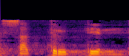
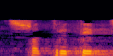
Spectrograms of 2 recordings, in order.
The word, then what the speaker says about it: Sadruddin: Ya kalau kalau pakai bahasa Indonesia bacanya Sadruddin, tapi maksudnya Sodr. Sodruddin. Sodruddin itu bukan namanya tapi gelarnya.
